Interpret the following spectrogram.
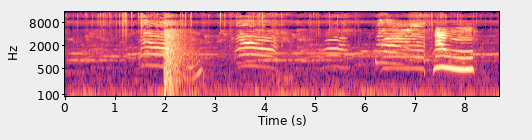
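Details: A fish-loving pet cat gives repeated short, arched meows while someone coaxes it with fish in Bengali. A loud thump and a brief steady tone are also heard.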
